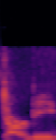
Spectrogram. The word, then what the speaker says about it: derby: And I got to tell you, like, the rivalry here, it's called, so the phrase derby, it's spelled like derby, like Kentucky Derby, but it's pronounced derby. Mm-hmm. It's a British phrase.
